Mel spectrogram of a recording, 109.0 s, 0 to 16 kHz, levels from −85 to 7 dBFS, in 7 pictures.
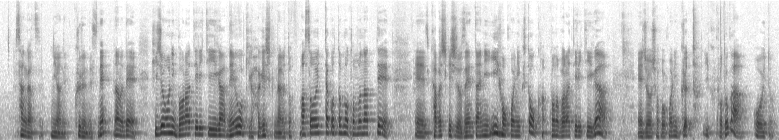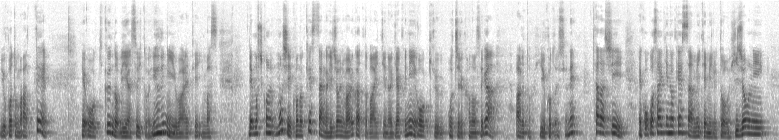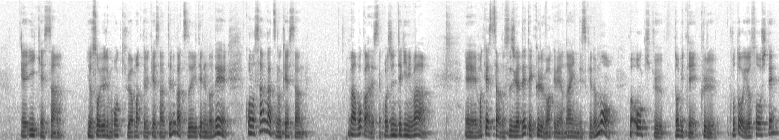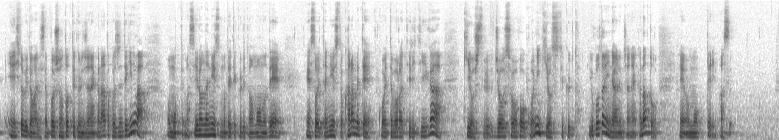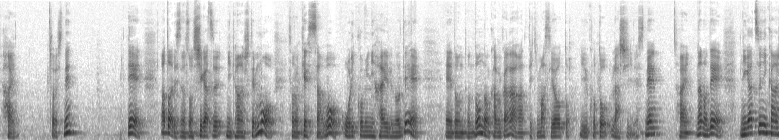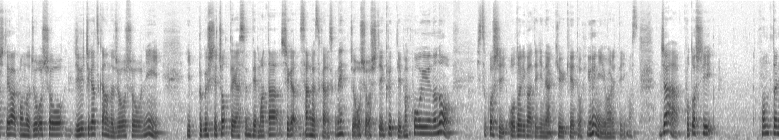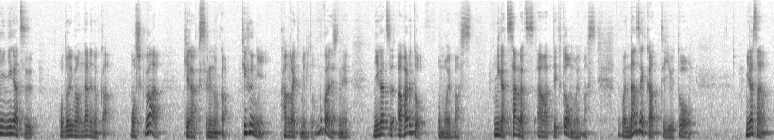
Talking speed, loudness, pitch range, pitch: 320 characters per minute, -19 LUFS, 100-150 Hz, 120 Hz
